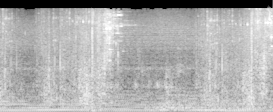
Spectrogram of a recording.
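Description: Hands rummage through clothing and belongings.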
